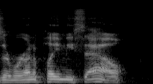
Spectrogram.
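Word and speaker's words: Misao: maker horror games and we're going to play misaw how the do you spell that m-i-s-a-o surprise you didn't do like red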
